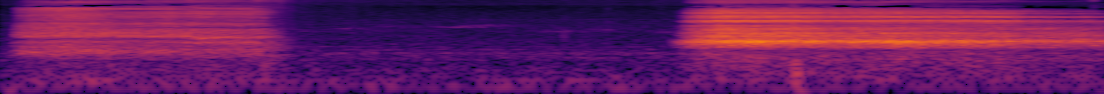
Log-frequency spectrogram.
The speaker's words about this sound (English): Take a deep breath in.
